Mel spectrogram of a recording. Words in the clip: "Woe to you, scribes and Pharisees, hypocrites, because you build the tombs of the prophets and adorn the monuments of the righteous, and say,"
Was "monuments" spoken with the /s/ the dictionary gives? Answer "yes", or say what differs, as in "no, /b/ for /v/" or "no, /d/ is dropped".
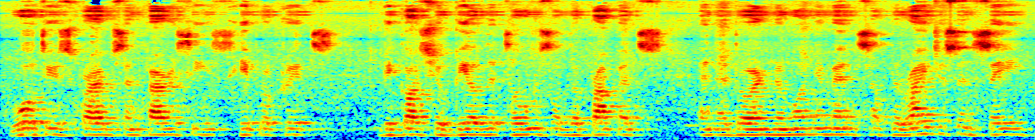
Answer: yes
